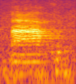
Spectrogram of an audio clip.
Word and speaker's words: baako: so it's b, a, k, o, baako, o, baako.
